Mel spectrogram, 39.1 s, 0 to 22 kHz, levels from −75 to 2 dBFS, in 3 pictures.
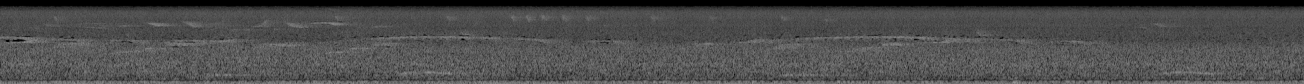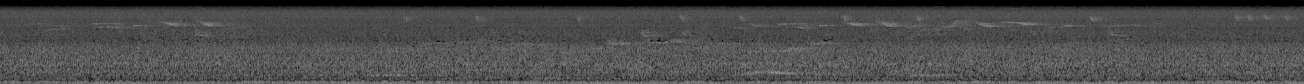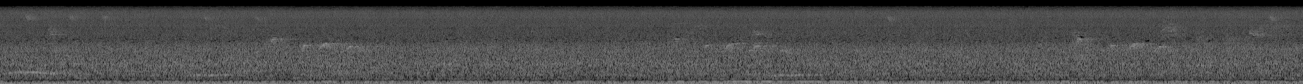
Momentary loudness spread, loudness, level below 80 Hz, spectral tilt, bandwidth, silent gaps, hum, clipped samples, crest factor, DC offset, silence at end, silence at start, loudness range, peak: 2 LU; -27 LUFS; -42 dBFS; -1 dB/octave; 16 kHz; none; none; under 0.1%; 16 dB; under 0.1%; 0 s; 0 s; 2 LU; -14 dBFS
